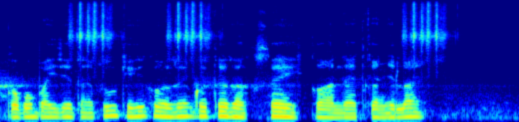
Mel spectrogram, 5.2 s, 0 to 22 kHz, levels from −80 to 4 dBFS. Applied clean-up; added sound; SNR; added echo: none; Rattle (instrument); 11 dB; none.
